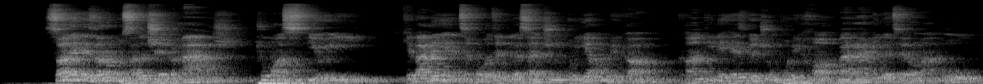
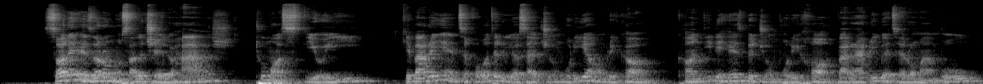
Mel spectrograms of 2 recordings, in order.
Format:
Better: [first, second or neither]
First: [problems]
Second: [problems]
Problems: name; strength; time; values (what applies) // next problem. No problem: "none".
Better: second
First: room echo; strong; dies away in 0.9 s // off-mic speech; far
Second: room echo; slight; dies away in 0.4 s // off-mic speech; somewhat distant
